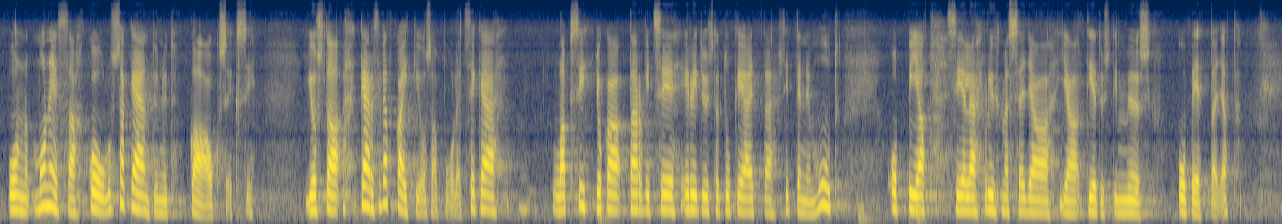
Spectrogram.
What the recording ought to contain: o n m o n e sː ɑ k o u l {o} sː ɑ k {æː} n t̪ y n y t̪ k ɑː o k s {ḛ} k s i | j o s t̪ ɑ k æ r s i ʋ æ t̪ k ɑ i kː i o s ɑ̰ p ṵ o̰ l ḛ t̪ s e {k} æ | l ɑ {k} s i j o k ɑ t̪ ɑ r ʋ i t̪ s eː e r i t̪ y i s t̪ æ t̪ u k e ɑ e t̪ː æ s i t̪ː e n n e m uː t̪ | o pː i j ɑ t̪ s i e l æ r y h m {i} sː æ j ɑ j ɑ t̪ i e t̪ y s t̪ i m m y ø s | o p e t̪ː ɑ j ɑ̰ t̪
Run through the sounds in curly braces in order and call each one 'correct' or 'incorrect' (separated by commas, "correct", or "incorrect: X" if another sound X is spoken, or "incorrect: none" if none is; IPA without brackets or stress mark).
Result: incorrect: u, correct, correct, correct, incorrect: p, incorrect: æ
